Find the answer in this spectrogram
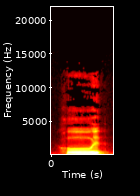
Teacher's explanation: ਹਾਹੇ ਦੇ ਹੋੜੇ ਨੂੰ ਲੰਮਾ ਬੋਲਣਾ ਹੈ, ਈੜੀ ਸਿਹਾਰੀ ਦੀ ਆਵਾਜ਼ ਥੋੜ੍ਹੀ ਕੱਢਣੀ ਹੈ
